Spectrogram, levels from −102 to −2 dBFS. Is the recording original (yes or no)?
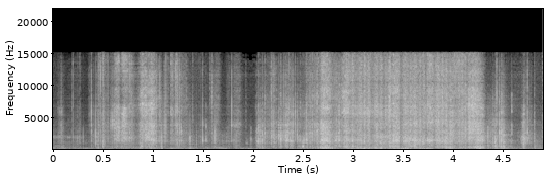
no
